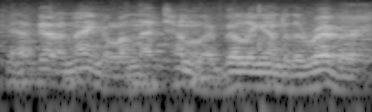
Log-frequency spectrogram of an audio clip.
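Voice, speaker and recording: An actor as a rapid-fire, breezy newspaper reporter. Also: male voice, mid-range voice, music in the background, close to an everyday voice. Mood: eager, breezy. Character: eager, breezy, slangy male newspaper reporter. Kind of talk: 1940s film serial acting.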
